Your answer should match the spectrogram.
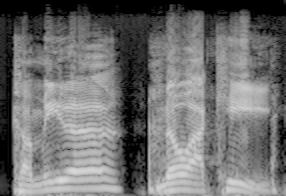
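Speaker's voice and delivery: slow, high attempt at Spanish; halting high Spanish. Customer telling driver food is missing, slow high-pitched Spanish. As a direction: labour through foreign words for comic effect.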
